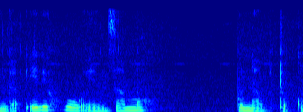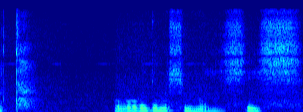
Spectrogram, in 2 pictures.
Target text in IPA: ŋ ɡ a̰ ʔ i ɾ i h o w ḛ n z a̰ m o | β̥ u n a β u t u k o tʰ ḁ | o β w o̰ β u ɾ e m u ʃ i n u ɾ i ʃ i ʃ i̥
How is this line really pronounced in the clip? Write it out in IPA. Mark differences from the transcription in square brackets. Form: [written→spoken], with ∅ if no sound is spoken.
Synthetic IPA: ŋ ɡ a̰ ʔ i ɾ i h o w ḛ n z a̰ m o | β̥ u n a β u t [u→o] k o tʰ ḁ | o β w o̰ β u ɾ [e→i] m u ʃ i [n→m] u ɾ i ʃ i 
